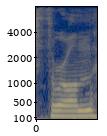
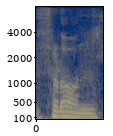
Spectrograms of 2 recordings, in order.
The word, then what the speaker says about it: Theron: Seth Rogen and Charlize Theron have a... – Theron. – Apparently the E is really sort of unpronounced. It's Theron. It's South African, isn't it? – Yeah.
